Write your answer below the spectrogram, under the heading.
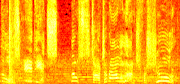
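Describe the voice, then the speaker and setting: An exasperated cartoon duck prospector, pitched very high and swinging widely. He stretches his exclamations slowly over a loud music bed. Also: lively intonation, full character voice. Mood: urgent. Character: scrappy, exasperated male duck prospector of the Klondike. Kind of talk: cartoon comic dub acting.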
